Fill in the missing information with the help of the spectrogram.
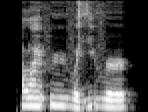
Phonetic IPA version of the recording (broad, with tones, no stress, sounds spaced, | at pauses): lˠ ɛ̃˧ f ʉː˧ v ə˩ zʲ ɯ˧ v ə˞˧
